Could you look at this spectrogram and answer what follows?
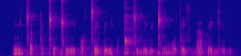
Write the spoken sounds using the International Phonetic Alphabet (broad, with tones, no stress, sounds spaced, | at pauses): nʲ ø˦ ǀ œ˨ p t œ˨ ǁ e˨ ɡ͡ǁ ʊ˨ nʲ ʊ˨ p ɔ˨˦ ǀ e˦ p ø˨ nʲ ø˦ p ɔ˨ ǃ e˨ ǀ y˨ v ɪ˨ lʲ ʊ˨ ɡ͡ǁ e˦˨ v o˨ t e˦˨ sʲ b a˦ p e˦ ɡʲ ø˨ b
